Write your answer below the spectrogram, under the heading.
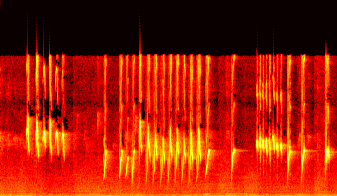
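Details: Van Hasselt's sunbird delivering lively high-pitched song: quick series of sharp rising chips, several rapid tinkling trills, and isolated upswept notes spaced about half a second apart, over a quiet low hum.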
